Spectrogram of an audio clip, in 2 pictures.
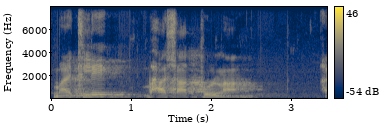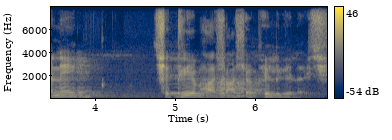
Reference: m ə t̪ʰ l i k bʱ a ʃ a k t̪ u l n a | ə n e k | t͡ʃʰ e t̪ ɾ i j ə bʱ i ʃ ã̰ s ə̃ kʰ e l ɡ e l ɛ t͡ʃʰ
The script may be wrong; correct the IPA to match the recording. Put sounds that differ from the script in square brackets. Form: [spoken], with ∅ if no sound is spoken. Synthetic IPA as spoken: m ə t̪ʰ l i k bʱ a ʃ a k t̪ u l n a | ə n e k | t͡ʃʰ e t̪ ɾ i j ə bʱ [a] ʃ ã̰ s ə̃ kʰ e l ɡ e l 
